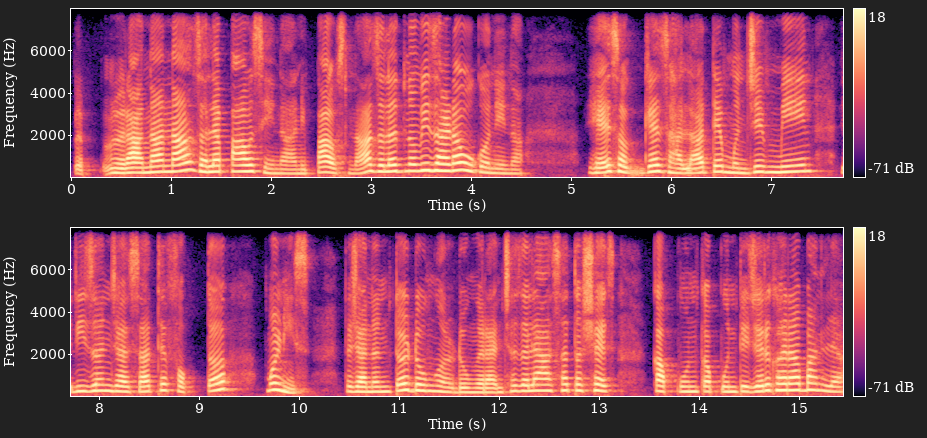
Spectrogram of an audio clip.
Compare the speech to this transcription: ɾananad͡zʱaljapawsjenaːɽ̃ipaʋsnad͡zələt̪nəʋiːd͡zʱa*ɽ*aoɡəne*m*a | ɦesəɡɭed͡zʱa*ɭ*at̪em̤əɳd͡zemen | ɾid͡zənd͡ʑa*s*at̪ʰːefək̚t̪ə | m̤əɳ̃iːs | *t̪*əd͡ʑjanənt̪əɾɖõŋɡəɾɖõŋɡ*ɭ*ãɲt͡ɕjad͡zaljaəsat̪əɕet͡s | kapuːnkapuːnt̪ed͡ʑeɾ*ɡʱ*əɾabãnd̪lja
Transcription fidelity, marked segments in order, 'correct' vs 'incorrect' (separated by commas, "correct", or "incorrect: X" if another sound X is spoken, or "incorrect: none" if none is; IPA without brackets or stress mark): correct, incorrect: n, incorrect: l, correct, correct, incorrect: ɾ, correct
